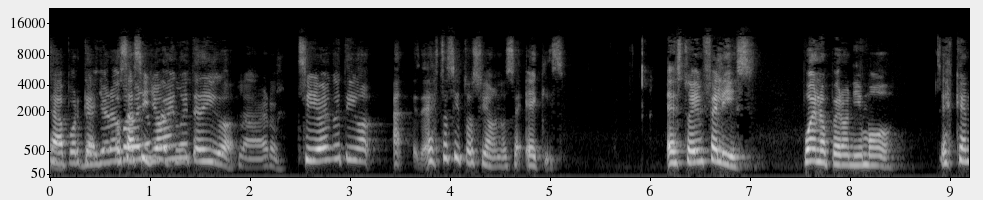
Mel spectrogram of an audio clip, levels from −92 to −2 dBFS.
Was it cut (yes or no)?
no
